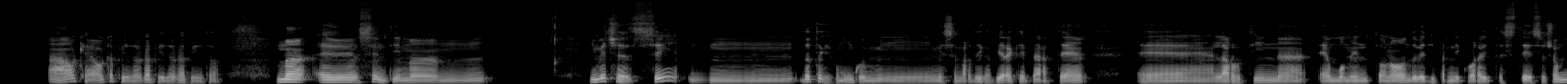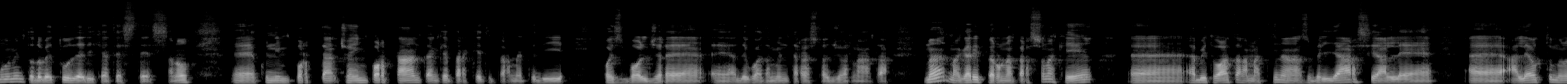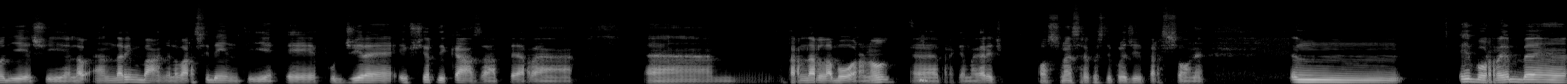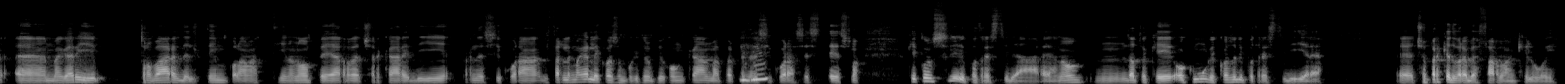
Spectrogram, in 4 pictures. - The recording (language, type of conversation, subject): Italian, podcast, Qual è la tua routine mattutina, passo dopo passo?
- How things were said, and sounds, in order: static; tongue click; other background noise; "cioè" said as "ceh"; tapping; "cioè" said as "ceh"; drawn out: "uhm"; distorted speech; "cioè" said as "ceh"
